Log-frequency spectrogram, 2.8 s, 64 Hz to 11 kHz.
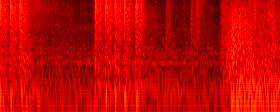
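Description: MG42 machine gun fire in Company of Heroes comes as several rapid bursts of crackling shots separated by brief pauses, moderately distant and fairly faint, with no talk.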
